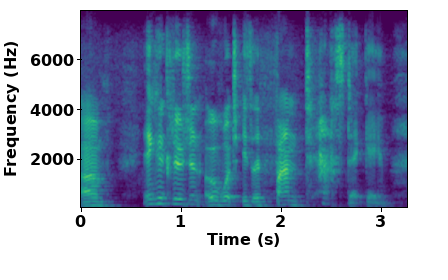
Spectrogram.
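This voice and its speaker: A man speaks with a British accent. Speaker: gaming YouTuber. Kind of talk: video game review. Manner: halting, many fillers.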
